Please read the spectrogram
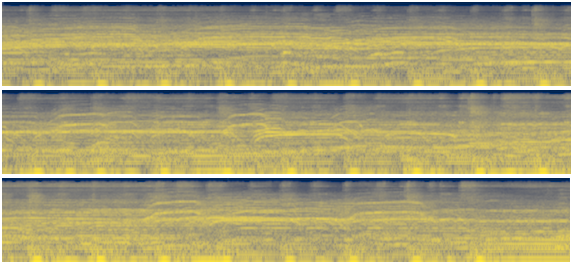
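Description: A pop song played live over a PA with a steady bass beat, mixed with a crowd of fans screaming and cheering.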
